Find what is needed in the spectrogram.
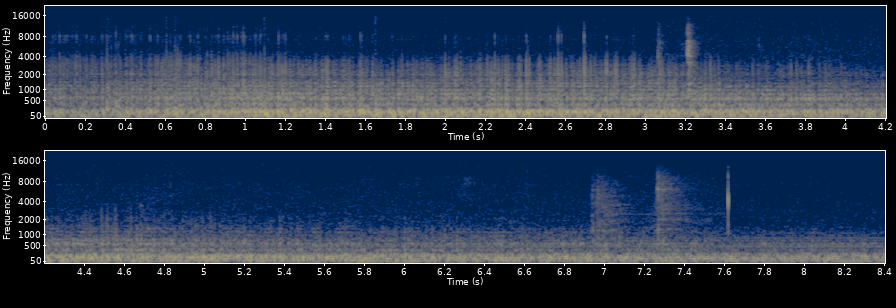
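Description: Delta II rocket's engines, with its four solid rocket motors, heard in flight as a low rumble with crackle. The rumble swells about a second in, then slowly fades as the rocket climbs away, with a few sharp clicks near the end.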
